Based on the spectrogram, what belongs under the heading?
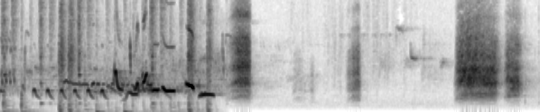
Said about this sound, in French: Parlons d'un oiseau aujourd'hui particulièrement commun dans nos forêts, le jai des chênes. De la famille des corvidés, comme le corbeau ou la pie, mais bien plus joli.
